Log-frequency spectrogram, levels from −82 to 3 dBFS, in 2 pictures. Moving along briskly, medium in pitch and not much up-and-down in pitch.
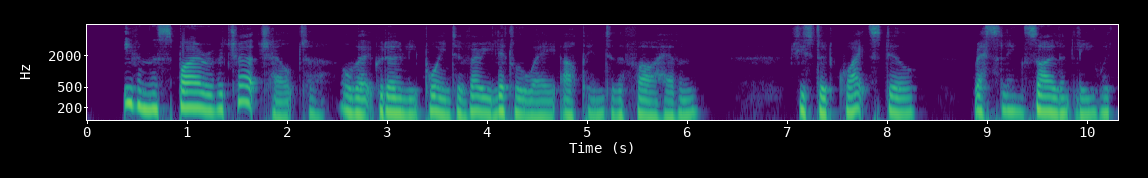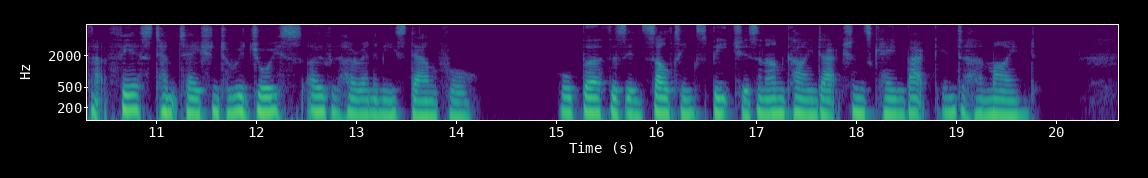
No: average, 145 wpm; medium, 150 Hz; narrow, 2.3 semitones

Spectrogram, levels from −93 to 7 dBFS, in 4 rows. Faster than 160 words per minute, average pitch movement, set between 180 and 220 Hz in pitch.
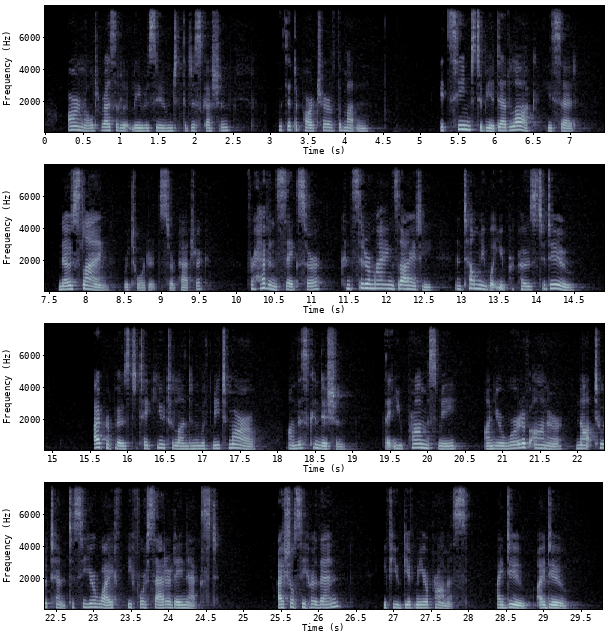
Yes: average, 175 wpm; average, 3.9 semitones; high, 190 Hz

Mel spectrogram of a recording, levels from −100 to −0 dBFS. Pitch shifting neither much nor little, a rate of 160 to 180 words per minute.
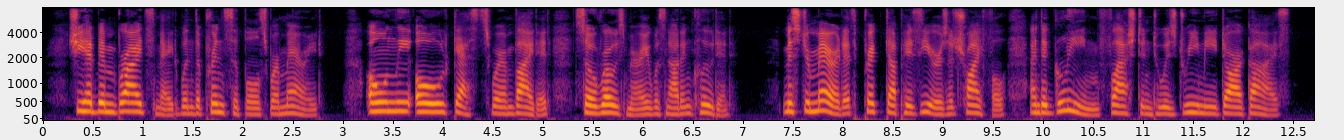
Yes: average, 4.6 semitones; average, 170 wpm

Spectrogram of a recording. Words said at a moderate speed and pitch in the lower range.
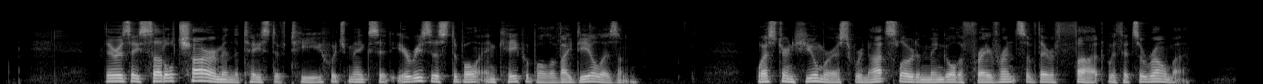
Yes: average, 155 wpm; low, 115 Hz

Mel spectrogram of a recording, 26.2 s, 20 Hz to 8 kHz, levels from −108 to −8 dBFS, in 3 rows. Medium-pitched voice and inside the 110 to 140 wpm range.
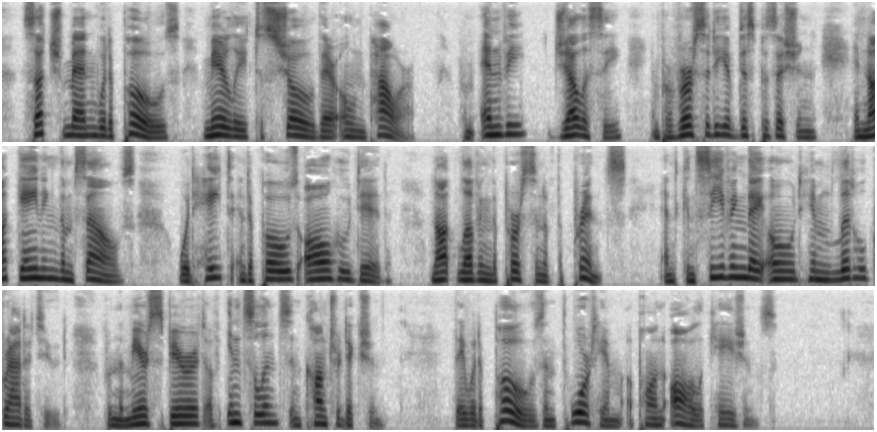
Yes: medium, 160 Hz; slow, 135 wpm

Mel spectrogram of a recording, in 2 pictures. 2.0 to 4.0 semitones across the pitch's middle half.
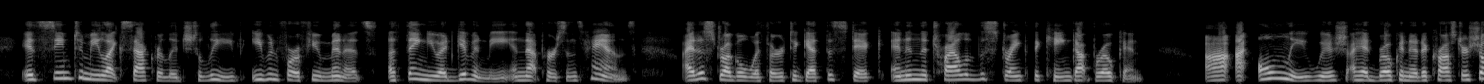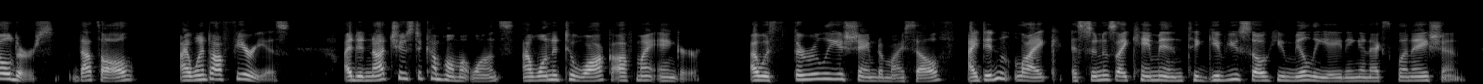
Yes: average, 3.5 semitones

